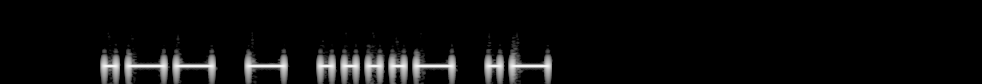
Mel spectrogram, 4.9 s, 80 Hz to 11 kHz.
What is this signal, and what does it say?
Morse code, heard as a keyed tone, about 20 wpm, 700 Hz. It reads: WT4A
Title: USA Call Signs - 4 Characters - Repeated 3x - 20wpm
